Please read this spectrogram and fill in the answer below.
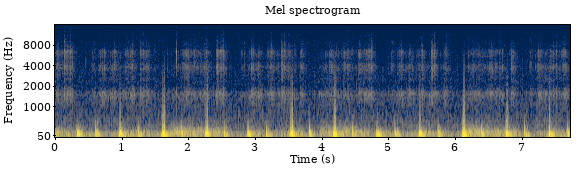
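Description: Regular low thumping heartbeat at about 94 beats a minute, recorded during rebreathing into a paper bag.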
